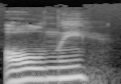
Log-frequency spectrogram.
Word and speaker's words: Only: How do you say it? Only? – Jerry Only.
